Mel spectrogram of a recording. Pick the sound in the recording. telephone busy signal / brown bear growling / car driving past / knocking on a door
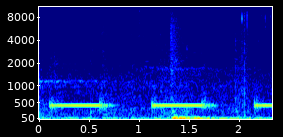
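telephone busy signal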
